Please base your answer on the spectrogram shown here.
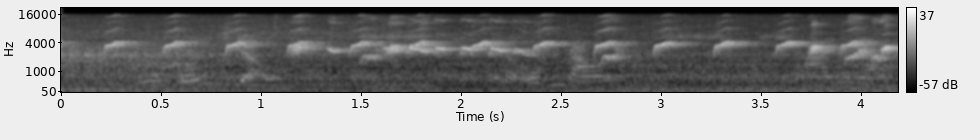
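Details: White-cheeked red-whiskered bulbul used as a trap decoy, its fighting song a quick series of high, slightly slurred notes repeated without pause; faint human voices beneath.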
